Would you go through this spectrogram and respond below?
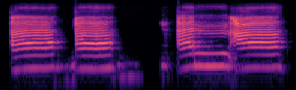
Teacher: an menggunakan Hamzah makhrajnya dari tenggorokan bagian bawah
